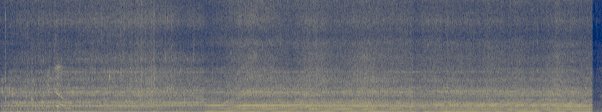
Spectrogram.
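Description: Two-stroke outboard motor on an inflatable dinghy running under way. About four seconds in it steps up to a higher, steady speed. The sound drops sharply just before the end.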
